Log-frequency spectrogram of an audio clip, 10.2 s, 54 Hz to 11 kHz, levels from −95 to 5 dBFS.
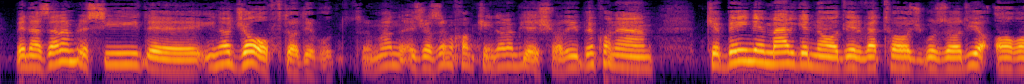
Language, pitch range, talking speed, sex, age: Persian, 155-205 Hz, 135 wpm, male, 50-69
